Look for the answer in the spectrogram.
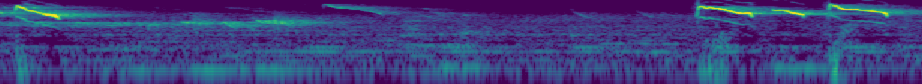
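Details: Ngalas-style mountain white-eye song for teaching birds: one high falling whistle and a soft buzz, then after a pause three quick sharply descending whistled notes.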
